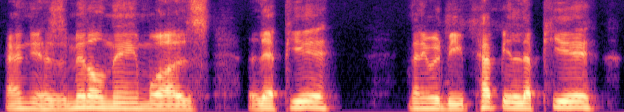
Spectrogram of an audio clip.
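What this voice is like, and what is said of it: Bad put-on French accent. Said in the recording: “that's my horrible French accent”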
